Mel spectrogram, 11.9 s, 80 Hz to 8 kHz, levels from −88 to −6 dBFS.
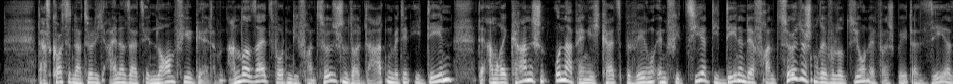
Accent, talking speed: German, 140 wpm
